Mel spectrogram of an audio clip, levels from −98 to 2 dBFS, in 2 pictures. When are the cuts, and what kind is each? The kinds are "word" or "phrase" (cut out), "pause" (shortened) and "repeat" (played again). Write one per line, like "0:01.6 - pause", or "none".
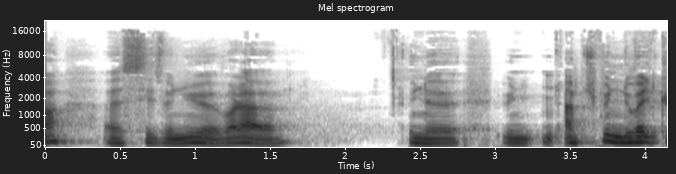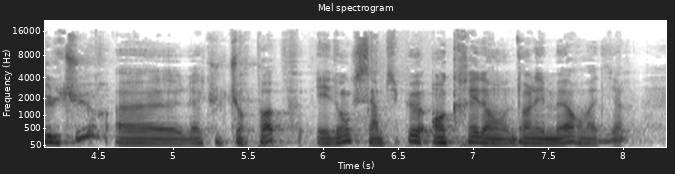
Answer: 0:02.9 - pause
